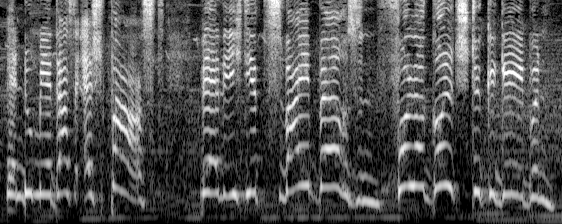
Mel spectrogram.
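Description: Storybook witch: very high, shrill, pleading woman over clear background music. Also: lively intonation, slow pace, heavily acted. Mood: terrified, begging. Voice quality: shrill, squeaky. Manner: wailing, pleading.

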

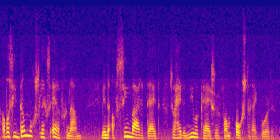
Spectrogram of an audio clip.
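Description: A performer as a probing interviewer and narrator in a historical radio drama. The delivery is formal, articulate and measured, like scripted documentary narration. A faint rumble runs under the recording. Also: lively intonation, darkish tone, lightly acted, low-quality recording. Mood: formal, narrating. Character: probing, well-prepared interviewer addressing historical figures.

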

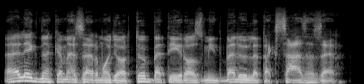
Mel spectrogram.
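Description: A man voicing a stern king who shouts scornful insults in a rage. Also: lowish voice, close to an everyday voice. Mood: raging.

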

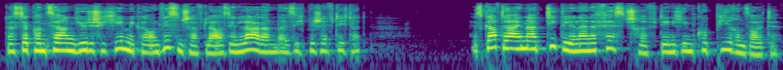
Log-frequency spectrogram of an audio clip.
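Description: Female radio-drama role for an actress: quietly grieving, reserved, hesitant, mid-range voice. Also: medium pitch, fast talker, natural voice. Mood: matter-of-fact. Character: reserved woman, quietly grieving, answering an investigator.

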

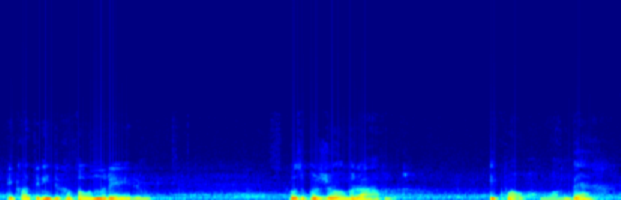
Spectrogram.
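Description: Muffled, low-voiced reflective man. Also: animated. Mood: wistful. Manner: measured, reticent, reflective. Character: wealthy-born middle-aged emigrant returning home, reserved, reflective. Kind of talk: radio drama acting. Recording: muffled, noisy old radio play recording.

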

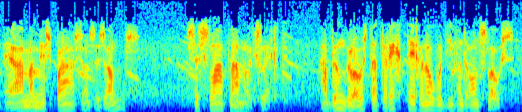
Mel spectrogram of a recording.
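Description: An actor in a radio play voicing a mild, matter-of-fact police sergeant who is deferential but politely doubting. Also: male voice, mid-range voice, lively intonation, a little slow, gravelly. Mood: matter-of-fact, reporting. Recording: muffled, noisy lo-fi radio drama recording.

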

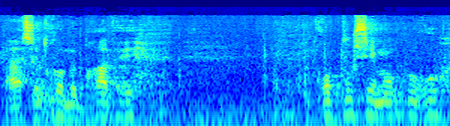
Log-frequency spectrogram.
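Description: A man playing a jealous middle-aged guardian in declaimed stage verse, swinging from tender pleading to shouting, in a reverberant 1959 theatre recording. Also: medium pitch, steady tone, a little slow, noisy background, natural voice. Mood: angry. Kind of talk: 1950s French stage verse acting.

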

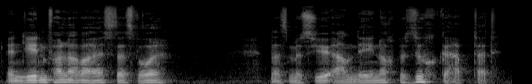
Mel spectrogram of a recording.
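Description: Deep-voiced, methodical police inspector. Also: male voice. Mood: probing, calm. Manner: deliberate questioning with thoughtful hums. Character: methodical male police inspector, courteous and probing. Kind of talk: 1950s-80s German radio crime drama acting.

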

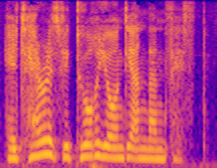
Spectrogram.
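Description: A practical, quick-witted boy detective acted by a woman in an audio drama. The voice sits a little low for a female speaker. It is recorded very dry. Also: dry recording, natural voice. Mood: probing. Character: alert, practical young boy detective, held captive.

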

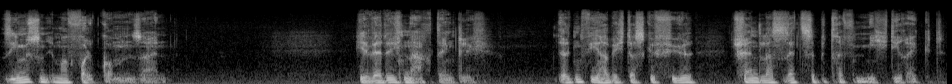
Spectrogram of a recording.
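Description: An actor playing an educated, wry private detective in a German radio crime drama, with a laconic, deadpan delivery. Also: male voice, deep voice, measured pace, long pauses, noisy background. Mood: reflective. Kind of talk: German radio crime drama, first-person narration and dialogue.

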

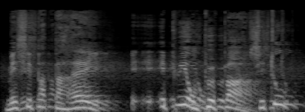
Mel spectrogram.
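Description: A man's voice: high-pitched, big pitch swings, measured pace. A man playing a protective father who speaks firmly and admonishingly in an audio story. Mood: flustered, firm. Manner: firm, admonishing. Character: protective, firm father of a young girl. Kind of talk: audio fiction dialogue. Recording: echoey, distant microphone.

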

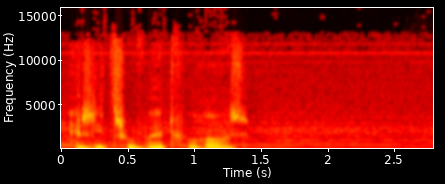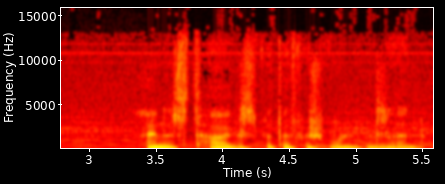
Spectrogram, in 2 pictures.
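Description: An actor playing a bitter, brooding dissenter in a radio drama, speaking with introspective intensity. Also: male voice, mid-range voice, lightly acted. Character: disillusioned male dissenter, brooding, bitter, restless. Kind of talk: German radio drama acting. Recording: dull radio recording, faint music.

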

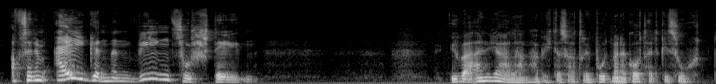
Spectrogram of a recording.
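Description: An actor playing a tormented, defiant young man confessing to murder in an agitated, anguished German radio drama performance, with a husky voice that often breaks. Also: on the high side, a little mellow, full character voice. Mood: fervent, proud. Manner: agitated, anguished, halting outbursts.

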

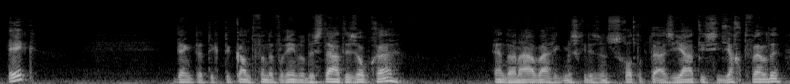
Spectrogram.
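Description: Husky, sardonic man. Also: fairly low pitch, normal speed, long pauses. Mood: wry. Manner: sardonic, fatherly. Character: wry, teasing American man, friend of a nurse. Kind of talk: Dutch radio play acting.

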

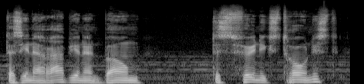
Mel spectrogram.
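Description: A man's voice: low-pitched, fairly even intonation, measured pace, fairly bright tone, faint music behind. An actor playing a cynical, ambitious nobleman in a 1960s radio play. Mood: astonished.

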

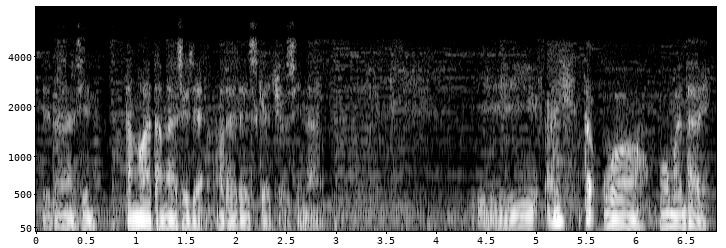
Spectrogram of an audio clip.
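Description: A man's voice: deep voice, normal speed. An actor playing a cocky, breezy, mysterious man with a Hong Kong Cantonese accent in a radio drama. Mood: cocky, teasing. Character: cocky, easygoing, mysterious man who finds lost things. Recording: dull 1990s radio with music. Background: music.

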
